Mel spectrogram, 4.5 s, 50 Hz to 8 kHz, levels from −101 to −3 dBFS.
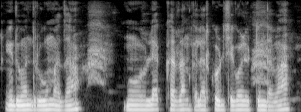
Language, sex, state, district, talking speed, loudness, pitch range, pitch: Kannada, male, Karnataka, Bidar, 120 wpm, -17 LUFS, 120-125 Hz, 120 Hz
